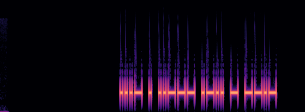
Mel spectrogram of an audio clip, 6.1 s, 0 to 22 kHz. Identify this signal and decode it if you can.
Morse code, heard as a keyed tone, about 25 wpm, 700 Hz. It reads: VE2LTQ
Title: DXCC-100 Call Signs - 6 Characters - 25wpm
